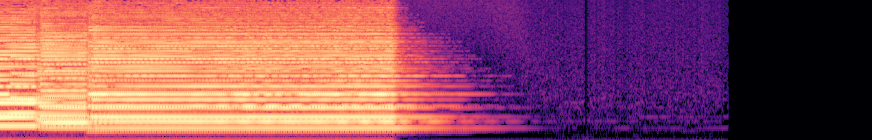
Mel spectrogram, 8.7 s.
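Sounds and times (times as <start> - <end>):
saxophone quartet playing a christmas carol: 0.0 - 4.4.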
